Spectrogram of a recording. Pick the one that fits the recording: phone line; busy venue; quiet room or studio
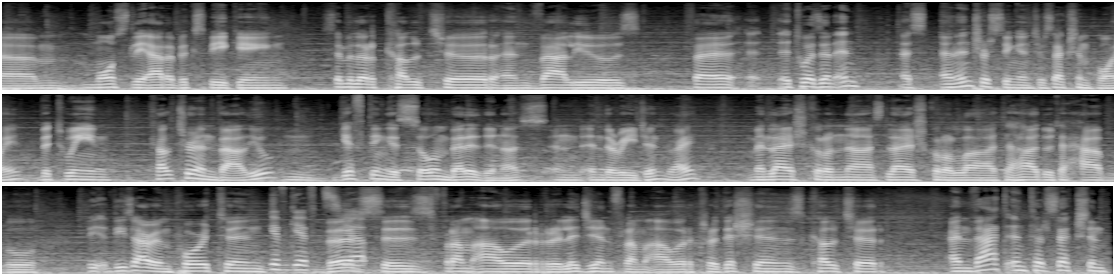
busy venue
